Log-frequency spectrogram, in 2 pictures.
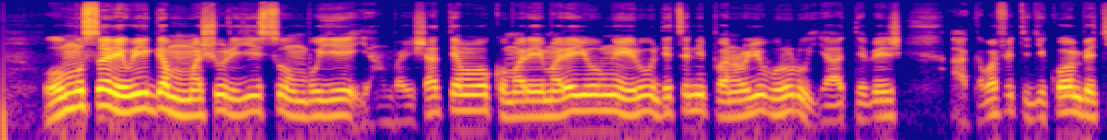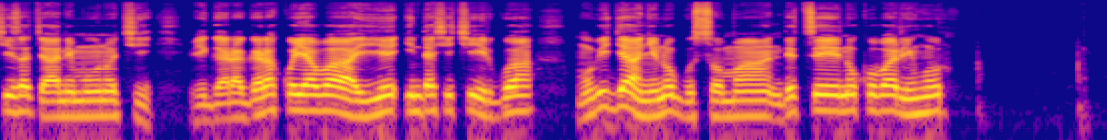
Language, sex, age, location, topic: Kinyarwanda, male, 25-35, Nyagatare, education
